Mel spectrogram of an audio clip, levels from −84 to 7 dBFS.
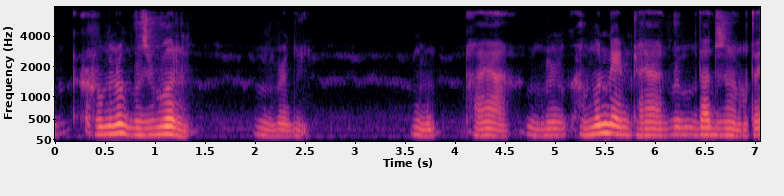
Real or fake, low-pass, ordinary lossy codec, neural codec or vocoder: fake; 7.2 kHz; Opus, 64 kbps; autoencoder, 22.05 kHz, a latent of 192 numbers a frame, VITS, trained on one speaker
